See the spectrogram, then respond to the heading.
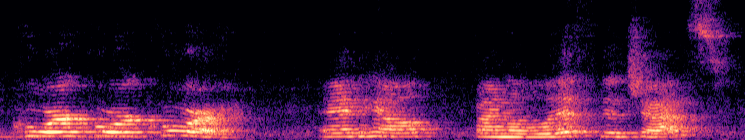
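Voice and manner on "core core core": coaching call. Real, not acted. Coach calling out core work.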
